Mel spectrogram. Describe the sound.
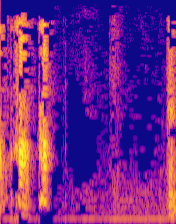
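A person mimics a dog barking with two quick, loud woofs close together, followed by a quiet pause and a third bark-like sound cut short at the end.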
